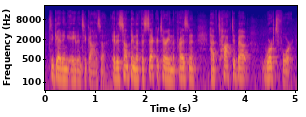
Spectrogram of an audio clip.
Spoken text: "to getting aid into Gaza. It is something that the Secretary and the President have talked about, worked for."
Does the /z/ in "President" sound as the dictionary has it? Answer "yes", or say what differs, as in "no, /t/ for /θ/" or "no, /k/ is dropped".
yes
